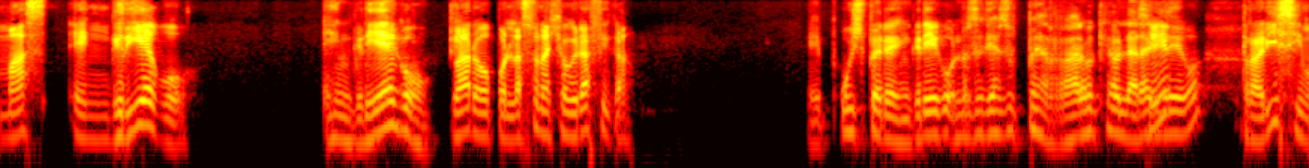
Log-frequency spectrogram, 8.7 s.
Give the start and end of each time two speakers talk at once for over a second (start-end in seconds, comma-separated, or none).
none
